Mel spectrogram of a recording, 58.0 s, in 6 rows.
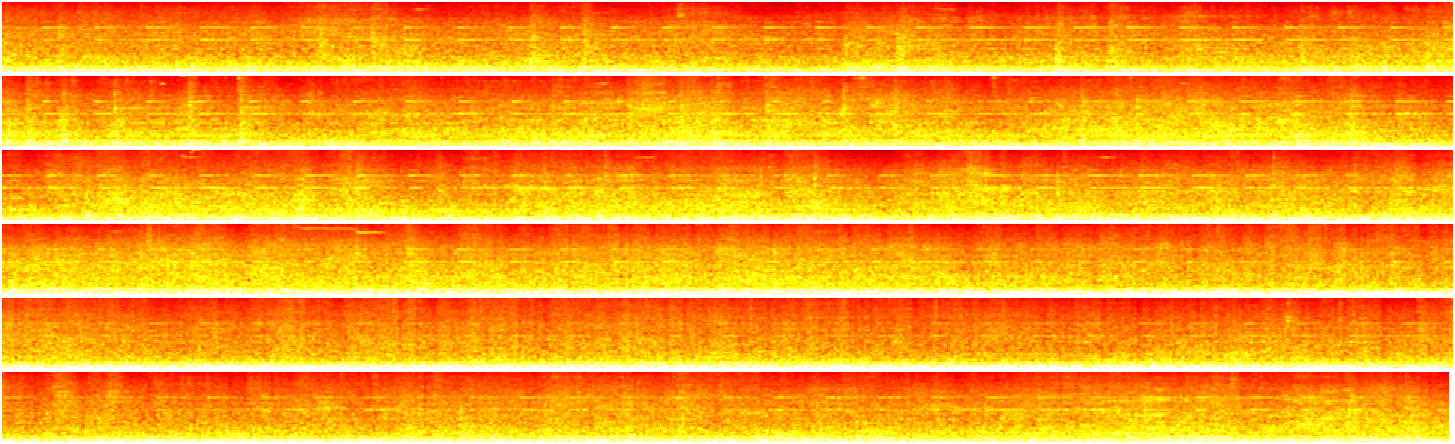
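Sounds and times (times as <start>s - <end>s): freight train rumbling past: 0.0s - 58.0s.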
